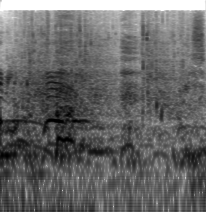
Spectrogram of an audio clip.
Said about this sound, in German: Zwei Männer. Sie trugen Handschuhe. Der eine hatte ihn gepackt und drückte seinen Kopf in ein mit Wasser gefülltes Becken.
